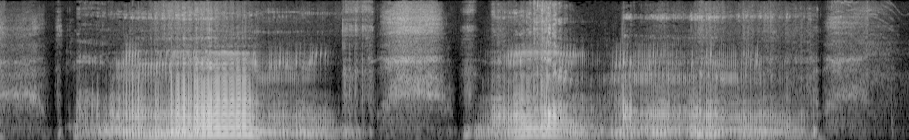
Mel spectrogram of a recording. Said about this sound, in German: Er hält sich seinen Bauch, das Grummeln ist ganz schön laut.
